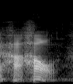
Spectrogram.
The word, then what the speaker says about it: Hahow: 那我们会在哈号这个平台 H A H O W，它其实是一个台语学校的发音，哈号，它把它翻成。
